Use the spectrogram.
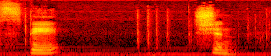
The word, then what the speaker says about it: station: example for example station now when I have station I have stay Shin the t-i-o-n basically I can say s h i o n station right so t i o n means sure location station foreign now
